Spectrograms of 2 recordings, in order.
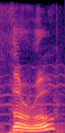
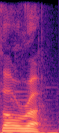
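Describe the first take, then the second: First: The ending is a full 'oh' vowel. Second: The ending is a weak 'uh' vowel. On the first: This is the American pronunciation. "j'ai prononcé les deux O U G H comme la première prononciation. Officiellement, c'est la prononciation américaine, O" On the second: This is the British pronunciation. "officiellement au Royaume-Uni ça se prononce E"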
